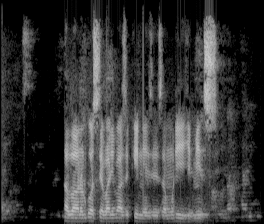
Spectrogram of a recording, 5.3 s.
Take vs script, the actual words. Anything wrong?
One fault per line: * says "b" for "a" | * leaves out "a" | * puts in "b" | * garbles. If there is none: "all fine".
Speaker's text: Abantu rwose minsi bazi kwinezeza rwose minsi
* says "bari" for "minsi"
* says "muriyi" for "rwose"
